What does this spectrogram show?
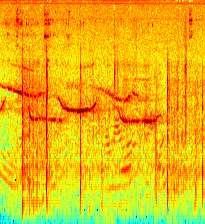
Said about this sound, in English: All right, and now back to the fireworks. I guess are we are we in the fireworks? Is something going on there?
